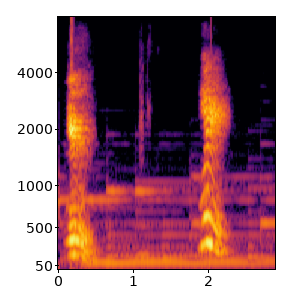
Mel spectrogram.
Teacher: The tongue is bent fully inward. The tip of the tongue touches the hard palate, that is the innermost palate, and this produces the sound Il.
